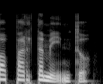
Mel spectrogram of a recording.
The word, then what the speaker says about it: appartamento: Oppure, se vivi da solo o con amici, abito da solo in un piccolo appartamento. Ottima pronuncia sulla parola appartamento. Attento alla doppia P.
